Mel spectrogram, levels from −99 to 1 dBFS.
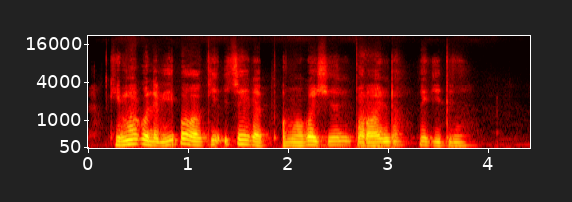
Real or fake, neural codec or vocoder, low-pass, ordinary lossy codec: fake; codec, 44.1 kHz, 2.6 kbps, DAC; none; none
